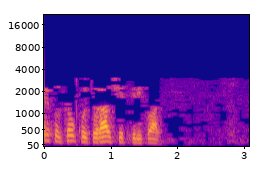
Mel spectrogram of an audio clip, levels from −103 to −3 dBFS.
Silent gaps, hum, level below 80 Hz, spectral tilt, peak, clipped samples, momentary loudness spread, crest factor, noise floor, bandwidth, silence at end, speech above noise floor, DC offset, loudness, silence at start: none; none; -74 dBFS; -11.5 dB/octave; -8 dBFS; under 0.1%; 12 LU; 20 dB; -65 dBFS; 3.2 kHz; 1.35 s; 38 dB; under 0.1%; -27 LUFS; 0 s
